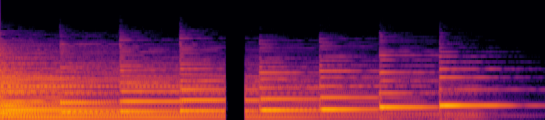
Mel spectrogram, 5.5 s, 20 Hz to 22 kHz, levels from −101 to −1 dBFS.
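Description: A playback stall, likely the player running short of data or its thread blocking, cuts the sound to silence for about 0.2 s from 2.25 to 2.45 s, then it resumes.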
